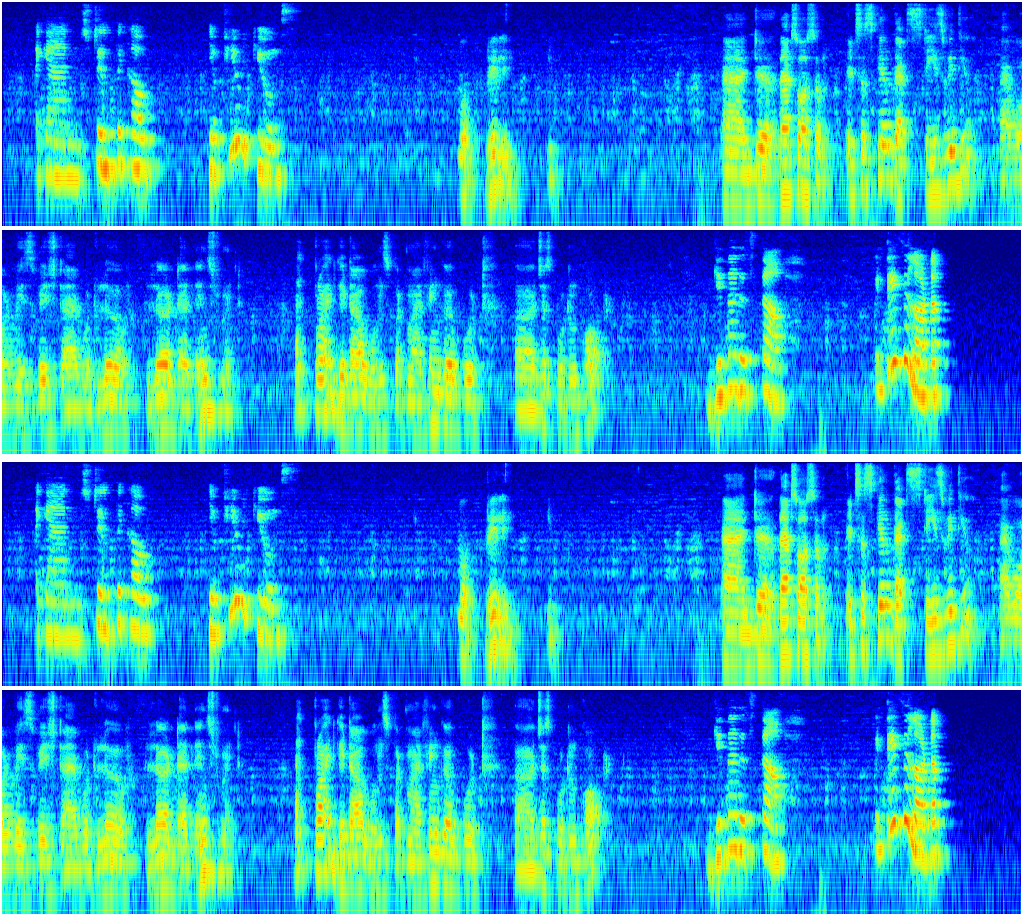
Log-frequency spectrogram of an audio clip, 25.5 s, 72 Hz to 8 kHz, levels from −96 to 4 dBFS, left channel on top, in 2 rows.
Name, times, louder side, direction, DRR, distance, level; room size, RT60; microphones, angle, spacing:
voice 1, 0.5-1.9 2.6-3.5 21.6-22.5 23.7-24.4, equal, ahead, 0.7 m, -27 dB
voice 2, 5.7-6.4 6.8-6.9 9.0-12.2 12.5-15.7 16.4-20.3, equal, 50° right, 0.8 m, -31 dB
6.8 x 2.4 x 2.6 m
head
